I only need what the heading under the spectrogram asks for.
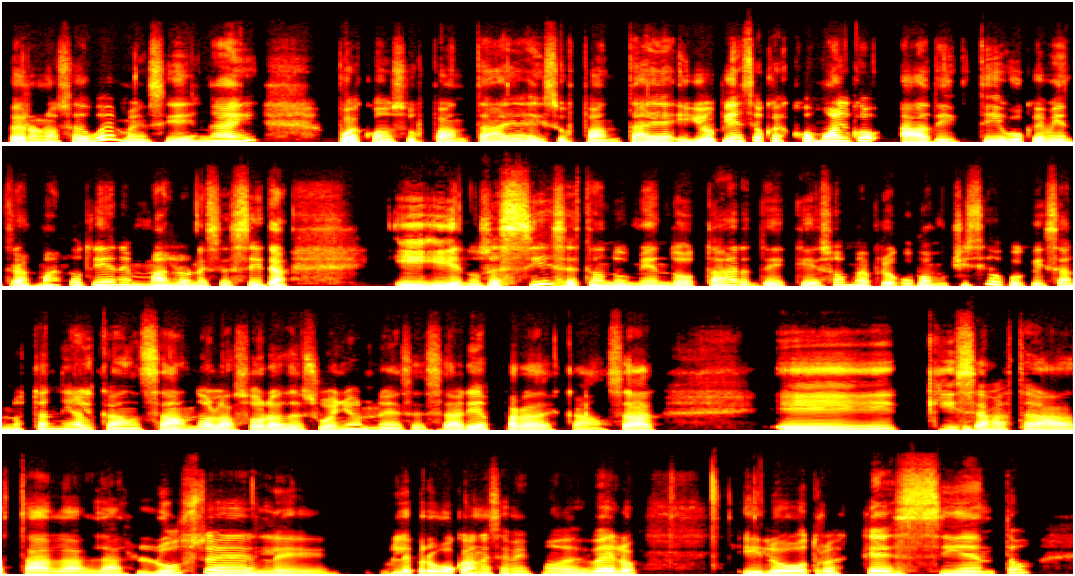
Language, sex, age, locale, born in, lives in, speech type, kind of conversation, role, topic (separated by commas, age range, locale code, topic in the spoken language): Spanish, female, 40-44, es-CU, Cuba, United States, conversation, advice, user, ¿Cómo puedo establecer límites y horarios de uso de pantallas para reducir su uso antes de dormir?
